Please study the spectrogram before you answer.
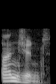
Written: unguent

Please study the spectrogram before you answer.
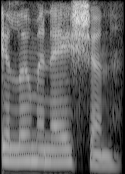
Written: illumination

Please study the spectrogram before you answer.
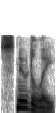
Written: snootily

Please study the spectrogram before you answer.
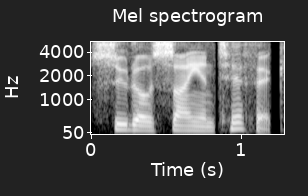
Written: pseudoscientific

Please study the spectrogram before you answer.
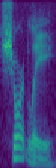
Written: shortly

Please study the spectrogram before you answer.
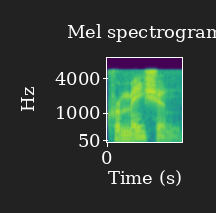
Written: cremation

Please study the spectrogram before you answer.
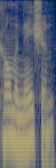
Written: culmination

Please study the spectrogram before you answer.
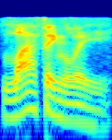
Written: laughingly

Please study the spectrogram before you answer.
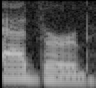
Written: adverb

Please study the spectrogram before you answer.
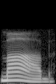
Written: mob

